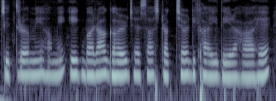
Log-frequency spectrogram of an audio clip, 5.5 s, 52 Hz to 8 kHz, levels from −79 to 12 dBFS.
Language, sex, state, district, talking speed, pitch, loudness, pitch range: Hindi, female, Assam, Kamrup Metropolitan, 130 wpm, 190 Hz, -20 LUFS, 185-195 Hz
